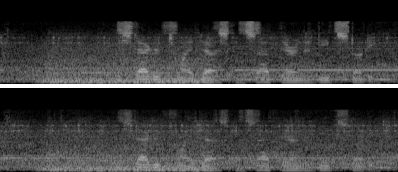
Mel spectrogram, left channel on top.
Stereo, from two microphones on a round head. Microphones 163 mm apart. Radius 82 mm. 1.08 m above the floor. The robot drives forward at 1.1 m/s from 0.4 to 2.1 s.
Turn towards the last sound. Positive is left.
turn(degrees=85)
